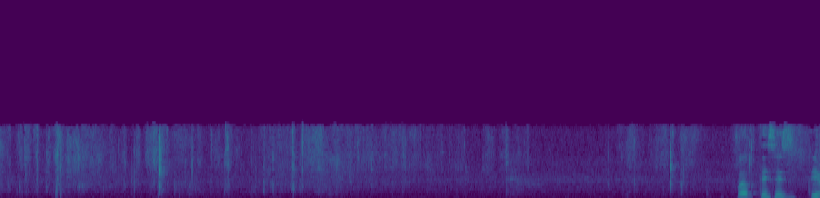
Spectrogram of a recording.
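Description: Paper rustles and creases as it is folded.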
